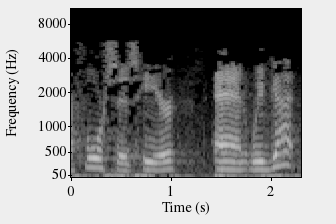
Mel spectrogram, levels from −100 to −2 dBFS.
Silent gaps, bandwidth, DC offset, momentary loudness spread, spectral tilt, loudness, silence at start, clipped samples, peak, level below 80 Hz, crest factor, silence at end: none; 5.8 kHz; under 0.1%; 8 LU; -9 dB/octave; -33 LUFS; 0 s; under 0.1%; -14 dBFS; -56 dBFS; 18 dB; 0 s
